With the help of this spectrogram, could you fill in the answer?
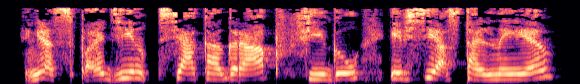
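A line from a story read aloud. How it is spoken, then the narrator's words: Frightening voice. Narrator (Russian): спросила одна из фигур страшным голосом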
